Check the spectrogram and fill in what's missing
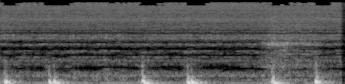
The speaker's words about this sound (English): But with no more time to think, and as the headlights of the approaching vehicle came into sight, Constance's heart began thumping.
